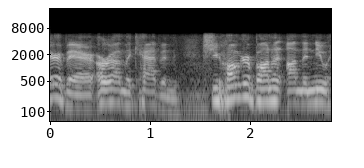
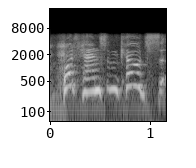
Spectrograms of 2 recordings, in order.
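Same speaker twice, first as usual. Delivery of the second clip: much higher, exaggerated exclamation; comically high misread of Pierre's line; overdone high read. Shown as a demonstration. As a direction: squeal the line too high then stop. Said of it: "Oh, sorry".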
